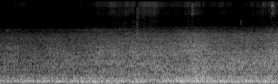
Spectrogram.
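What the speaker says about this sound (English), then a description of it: "I don't know why that plane would be going to Wright-Patterson Air Force Base" An airplane flying overhead near Wright-Patterson Air Force Base in East Dayton, Ohio, a loud steady low engine roar filling the air, with no one speaking.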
